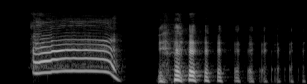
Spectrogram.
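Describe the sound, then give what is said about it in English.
A voice lets out an imitation of Ruby Rod's shrill, panicked scream, held for about a second before its pitch drops off, then breaks into a run of quick, pulsing yelps that gradually fade. “Like, I know they're trying to scare them, but I'd be freaking out big time. I'd be screaming.”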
